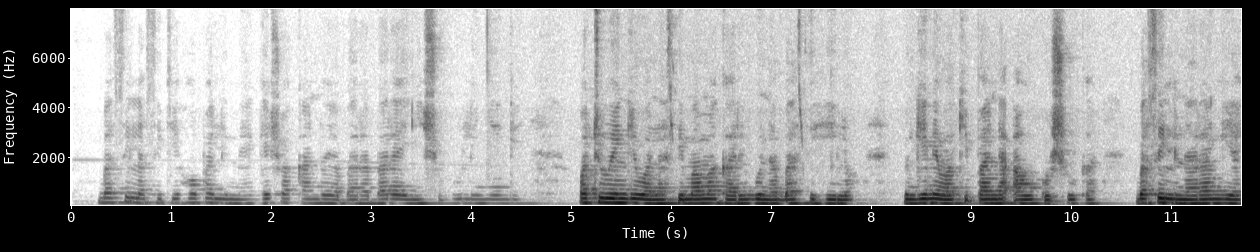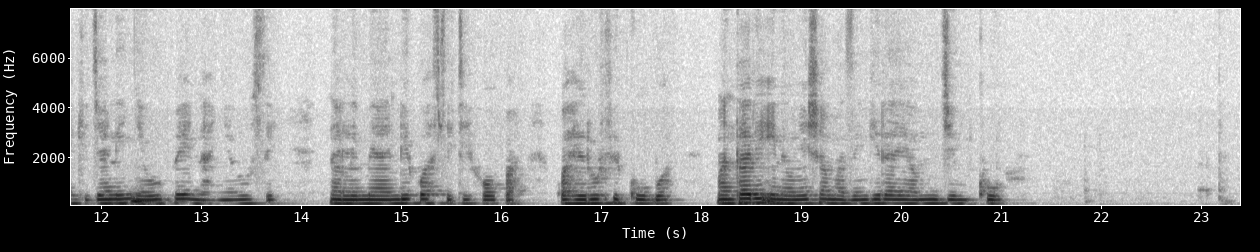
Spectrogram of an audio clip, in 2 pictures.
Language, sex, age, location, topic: Swahili, female, 25-35, Nairobi, government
